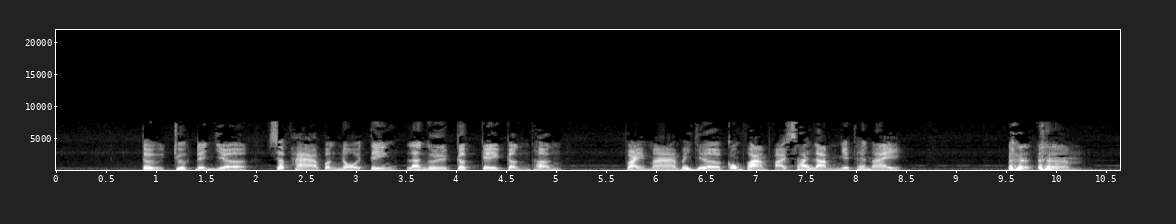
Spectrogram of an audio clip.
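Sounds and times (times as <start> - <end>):
speech: 0.9 - 8.5, 9.5 - 10.3
feigned throat clearing: 9.5 - 10.4.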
